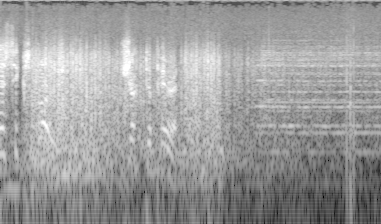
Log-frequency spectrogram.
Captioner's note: explosion blasts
